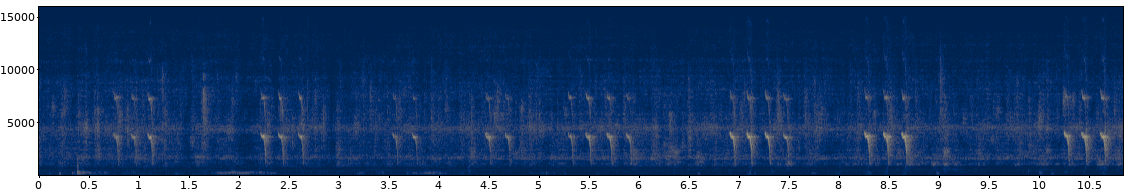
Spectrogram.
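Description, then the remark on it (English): A bird gives its typical flight call: repeated sharp, high chirping calls in quick bursts of two and three, clear, with a few low soft clucking sounds early on and a steady outdoor hiss behind. “Typical flight call.”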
